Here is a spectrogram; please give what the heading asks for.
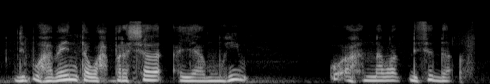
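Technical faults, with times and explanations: Nothing stood out on listening to this speech recording.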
